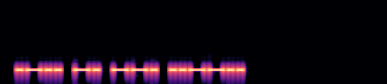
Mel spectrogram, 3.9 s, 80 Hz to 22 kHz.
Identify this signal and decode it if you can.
Morse code, heard as a keyed tone, about 25 wpm, 700 Hz. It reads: LNG?
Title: Sentences from Top 500 Words and Abbreviations 25wpm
